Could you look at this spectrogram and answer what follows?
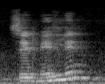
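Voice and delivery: plain reading voice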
